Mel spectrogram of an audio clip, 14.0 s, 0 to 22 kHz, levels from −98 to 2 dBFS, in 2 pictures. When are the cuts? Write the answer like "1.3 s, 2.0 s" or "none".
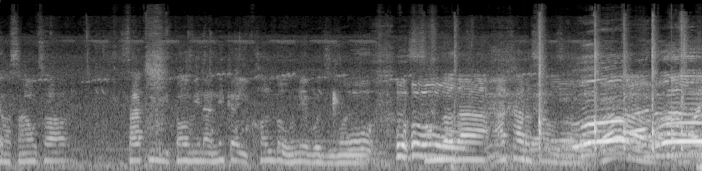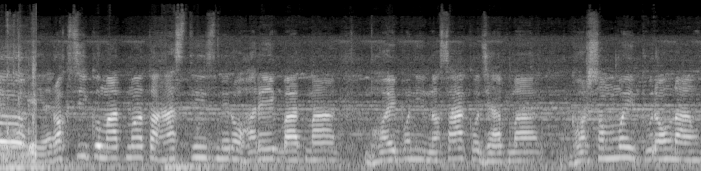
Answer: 7.4 s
